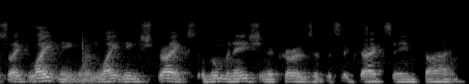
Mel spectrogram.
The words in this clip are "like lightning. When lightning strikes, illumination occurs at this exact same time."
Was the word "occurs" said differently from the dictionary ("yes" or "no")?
no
